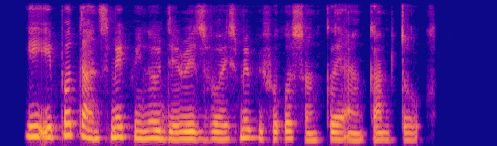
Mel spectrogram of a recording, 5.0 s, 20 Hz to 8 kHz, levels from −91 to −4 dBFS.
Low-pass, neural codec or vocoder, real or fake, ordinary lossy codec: 7.2 kHz; vocoder, 44.1 kHz, 128 mel bands, Pupu-Vocoder; fake; none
